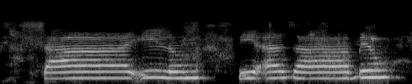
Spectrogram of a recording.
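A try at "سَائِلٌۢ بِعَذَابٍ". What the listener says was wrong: Pause a little bit more on the lum, a little bit, because we're joining it with the ba.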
